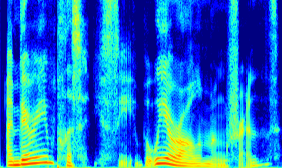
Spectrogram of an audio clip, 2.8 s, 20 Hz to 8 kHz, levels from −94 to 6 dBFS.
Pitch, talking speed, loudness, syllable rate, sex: 185 Hz, 255 wpm, -17 LUFS, 6.5 syllables/s, female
